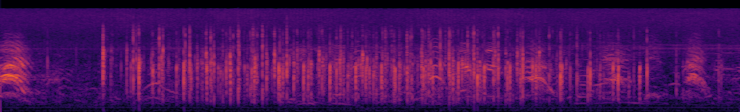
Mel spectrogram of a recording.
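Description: Young girls clap their hands in a quick rhythm.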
